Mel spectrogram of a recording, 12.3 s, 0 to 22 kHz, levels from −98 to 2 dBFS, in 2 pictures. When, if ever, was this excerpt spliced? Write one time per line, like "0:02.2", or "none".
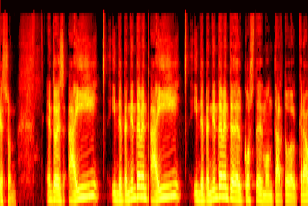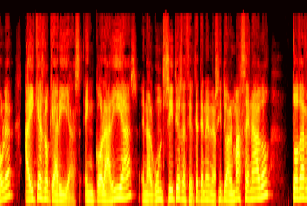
0:03.0
0:05.2
0:06.5
0:10.0
0:10.5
